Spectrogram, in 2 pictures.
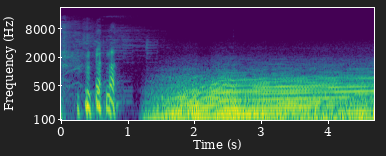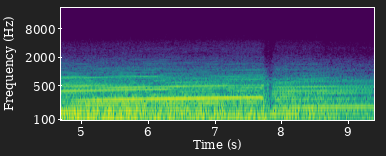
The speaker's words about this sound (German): Wie das klingt, wenn man auf der Autobahn mal durchbeschleunigt, das habe ich aufgenommen und das spielen wir jetzt einmal ein.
